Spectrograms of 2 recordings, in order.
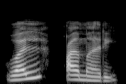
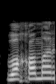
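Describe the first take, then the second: First: The L sound before qamar is clearly pronounced. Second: The L sound before qamar is left out. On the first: The speaker calls it right. "बल्कि वल कमरी" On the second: The speaker calls it wrong. "व कमर नहीं पढ़ेंगे"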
